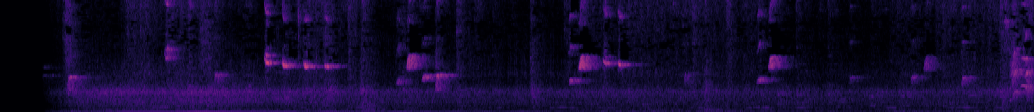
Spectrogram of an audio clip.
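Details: European goldfinch, called major goldfinch, recorded in Greece; short high twittering chirps and thin whistled notes scattered over about seven seconds, with a steady low hum and broadband background noise throughout.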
